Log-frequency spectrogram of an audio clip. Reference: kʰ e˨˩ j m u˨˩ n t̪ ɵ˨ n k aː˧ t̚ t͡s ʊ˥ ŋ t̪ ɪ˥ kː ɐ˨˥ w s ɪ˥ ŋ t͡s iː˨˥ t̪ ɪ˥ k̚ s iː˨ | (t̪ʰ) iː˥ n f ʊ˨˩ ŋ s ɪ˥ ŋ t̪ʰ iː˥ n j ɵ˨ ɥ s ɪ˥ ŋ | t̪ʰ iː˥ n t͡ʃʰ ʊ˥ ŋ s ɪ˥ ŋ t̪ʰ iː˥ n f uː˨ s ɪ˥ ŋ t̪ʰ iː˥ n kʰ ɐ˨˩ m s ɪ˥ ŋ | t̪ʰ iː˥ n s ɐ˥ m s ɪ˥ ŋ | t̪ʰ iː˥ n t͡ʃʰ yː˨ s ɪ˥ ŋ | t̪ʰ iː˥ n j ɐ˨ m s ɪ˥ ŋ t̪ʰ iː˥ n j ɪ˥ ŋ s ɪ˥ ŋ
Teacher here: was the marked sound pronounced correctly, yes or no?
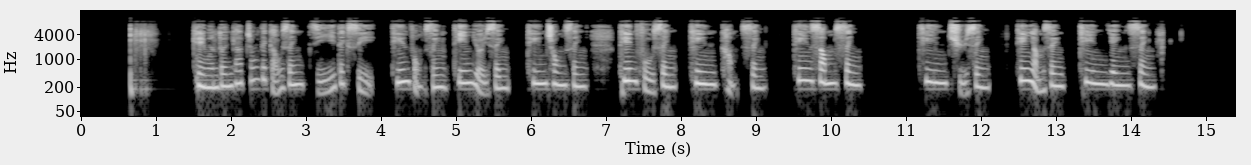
yes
